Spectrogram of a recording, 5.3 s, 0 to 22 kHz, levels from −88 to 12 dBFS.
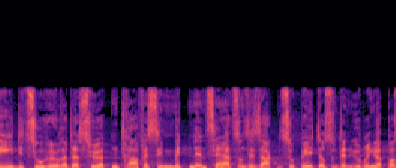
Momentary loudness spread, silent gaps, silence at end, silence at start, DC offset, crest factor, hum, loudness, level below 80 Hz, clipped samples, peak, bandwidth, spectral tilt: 4 LU; none; 0 s; 0 s; under 0.1%; 14 dB; none; -16 LUFS; -64 dBFS; under 0.1%; -2 dBFS; 11 kHz; -4 dB/octave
